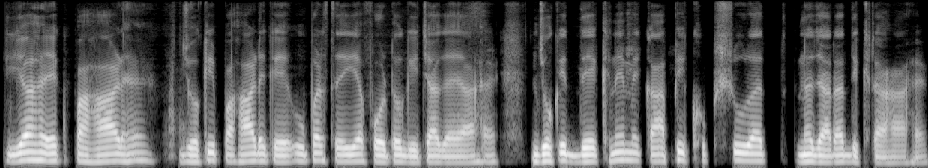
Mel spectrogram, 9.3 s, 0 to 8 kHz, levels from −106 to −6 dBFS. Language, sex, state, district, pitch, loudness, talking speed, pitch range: Hindi, male, Bihar, Gaya, 125 Hz, -19 LUFS, 160 wpm, 115-130 Hz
